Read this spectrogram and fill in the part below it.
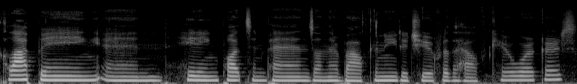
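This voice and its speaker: In a Canadian accent, a woman speaks at medium pitch and a fairly slow pace with monotone, flat intonation, recorded very cleanly against a silent background. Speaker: counsellor. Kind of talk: podcast monologue. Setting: indoors by window, street noise. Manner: casual, conversational.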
